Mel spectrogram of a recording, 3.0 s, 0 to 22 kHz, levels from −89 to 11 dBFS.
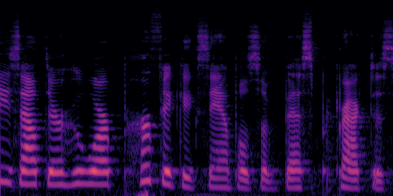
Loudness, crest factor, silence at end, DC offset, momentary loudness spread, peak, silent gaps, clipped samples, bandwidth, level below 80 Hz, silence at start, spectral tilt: -39 LUFS; 20 dB; 0 s; under 0.1%; 9 LU; -18 dBFS; none; under 0.1%; 17 kHz; -70 dBFS; 0 s; -3 dB/octave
